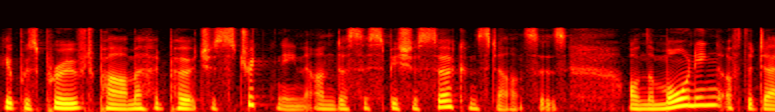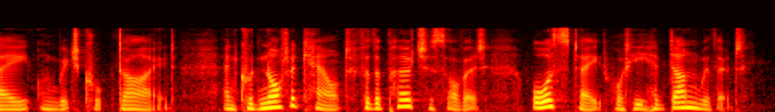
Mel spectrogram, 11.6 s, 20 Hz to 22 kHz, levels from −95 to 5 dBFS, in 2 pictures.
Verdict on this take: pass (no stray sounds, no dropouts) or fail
pass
